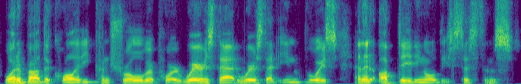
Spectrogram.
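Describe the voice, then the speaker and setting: A man in his thirties from Denmark speaks in a fairly low voice. He explains his work in a conversational interview, often pausing and restarting his sentences. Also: darkish tone. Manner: thoughtful, frequent fillers and restarts while explaining. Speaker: startup founder and CEO.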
